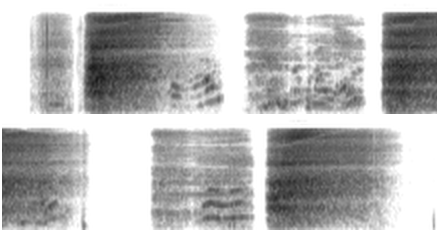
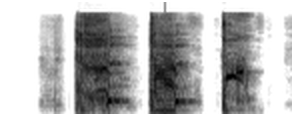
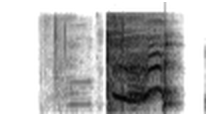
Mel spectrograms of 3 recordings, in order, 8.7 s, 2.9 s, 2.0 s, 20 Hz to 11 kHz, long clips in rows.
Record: {"exhalation_length": "8.7 s", "exhalation_amplitude": 26539, "exhalation_signal_mean_std_ratio": 0.44, "three_cough_length": "2.9 s", "three_cough_amplitude": 32767, "three_cough_signal_mean_std_ratio": 0.52, "cough_length": "2.0 s", "cough_amplitude": 32767, "cough_signal_mean_std_ratio": 0.5, "survey_phase": "beta (2021-08-13 to 2022-03-07)", "age": "18-44", "gender": "Female", "wearing_mask": "No", "symptom_shortness_of_breath": true, "symptom_fatigue": true, "symptom_headache": true, "symptom_change_to_sense_of_smell_or_taste": true, "symptom_onset": "3 days", "smoker_status": "Ex-smoker", "respiratory_condition_asthma": true, "respiratory_condition_other": false, "recruitment_source": "Test and Trace", "submission_delay": "1 day", "covid_test_result": "Positive", "covid_test_method": "RT-qPCR", "covid_ct_value": 24.8, "covid_ct_gene": "ORF1ab gene", "covid_ct_mean": 24.9, "covid_viral_load": "6800 copies/ml", "covid_viral_load_category": "Minimal viral load (< 10K copies/ml)"}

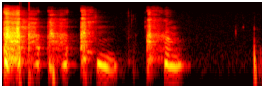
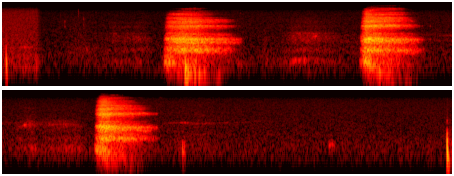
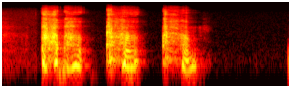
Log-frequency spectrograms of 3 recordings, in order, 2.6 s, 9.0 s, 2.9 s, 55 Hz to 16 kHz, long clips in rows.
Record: {"cough_length": "2.6 s", "cough_amplitude": 18569, "cough_signal_mean_std_ratio": 0.35, "exhalation_length": "9.0 s", "exhalation_amplitude": 4281, "exhalation_signal_mean_std_ratio": 0.34, "three_cough_length": "2.9 s", "three_cough_amplitude": 18566, "three_cough_signal_mean_std_ratio": 0.44, "survey_phase": "alpha (2021-03-01 to 2021-08-12)", "age": "18-44", "gender": "Female", "wearing_mask": "No", "symptom_none": true, "smoker_status": "Never smoked", "respiratory_condition_asthma": false, "respiratory_condition_other": false, "recruitment_source": "REACT", "submission_delay": "2 days", "covid_test_result": "Negative", "covid_test_method": "RT-qPCR"}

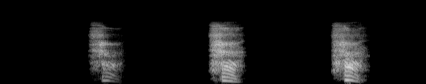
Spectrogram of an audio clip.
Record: {"exhalation_length": "4.3 s", "exhalation_amplitude": 30248, "exhalation_signal_mean_std_ratio": 0.33, "survey_phase": "beta (2021-08-13 to 2022-03-07)", "age": "45-64", "gender": "Male", "wearing_mask": "No", "symptom_none": true, "smoker_status": "Never smoked", "respiratory_condition_asthma": false, "respiratory_condition_other": false, "recruitment_source": "REACT", "submission_delay": "1 day", "covid_test_result": "Negative", "covid_test_method": "RT-qPCR", "influenza_a_test_result": "Negative", "influenza_b_test_result": "Negative"}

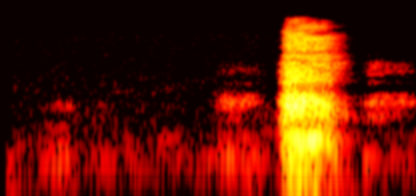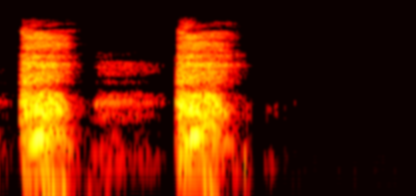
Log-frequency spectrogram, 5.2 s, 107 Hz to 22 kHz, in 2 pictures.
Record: {"exhalation_length": "5.2 s", "exhalation_amplitude": 21609, "exhalation_signal_mean_std_ratio": 0.29, "survey_phase": "beta (2021-08-13 to 2022-03-07)", "age": "45-64", "gender": "Male", "wearing_mask": "No", "symptom_none": true, "smoker_status": "Ex-smoker", "respiratory_condition_asthma": true, "respiratory_condition_other": false, "recruitment_source": "REACT", "submission_delay": "5 days", "covid_test_result": "Negative", "covid_test_method": "RT-qPCR", "influenza_a_test_result": "Negative", "influenza_b_test_result": "Negative"}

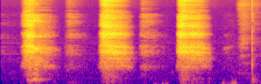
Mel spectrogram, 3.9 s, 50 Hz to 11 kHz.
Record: {"exhalation_length": "3.9 s", "exhalation_amplitude": 30479, "exhalation_signal_mean_std_ratio": 0.49, "survey_phase": "alpha (2021-03-01 to 2021-08-12)", "age": "18-44", "gender": "Female", "wearing_mask": "No", "symptom_none": true, "smoker_status": "Never smoked", "respiratory_condition_asthma": false, "respiratory_condition_other": false, "recruitment_source": "REACT", "submission_delay": "1 day", "covid_test_result": "Negative", "covid_test_method": "RT-qPCR"}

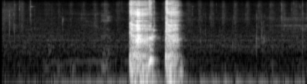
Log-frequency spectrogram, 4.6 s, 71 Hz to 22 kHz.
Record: {"cough_length": "4.6 s", "cough_amplitude": 28982, "cough_signal_mean_std_ratio": 0.28, "survey_phase": "beta (2021-08-13 to 2022-03-07)", "age": "18-44", "gender": "Female", "wearing_mask": "No", "symptom_cough_any": true, "symptom_runny_or_blocked_nose": true, "symptom_sore_throat": true, "symptom_diarrhoea": true, "symptom_fatigue": true, "symptom_change_to_sense_of_smell_or_taste": true, "symptom_loss_of_taste": true, "smoker_status": "Current smoker (11 or more cigarettes per day)", "respiratory_condition_asthma": false, "respiratory_condition_other": false, "recruitment_source": "Test and Trace", "submission_delay": "1 day", "covid_test_result": "Positive", "covid_test_method": "RT-qPCR"}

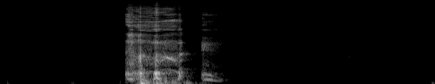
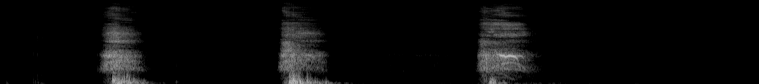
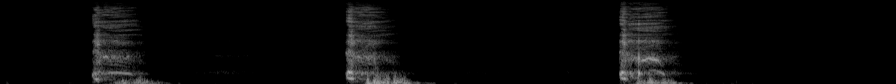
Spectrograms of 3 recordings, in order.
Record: {"cough_length": "4.4 s", "cough_amplitude": 15871, "cough_signal_mean_std_ratio": 0.26, "exhalation_length": "7.6 s", "exhalation_amplitude": 8658, "exhalation_signal_mean_std_ratio": 0.31, "three_cough_length": "9.0 s", "three_cough_amplitude": 11168, "three_cough_signal_mean_std_ratio": 0.34, "survey_phase": "beta (2021-08-13 to 2022-03-07)", "age": "45-64", "gender": "Female", "wearing_mask": "No", "symptom_cough_any": true, "symptom_runny_or_blocked_nose": true, "symptom_headache": true, "symptom_change_to_sense_of_smell_or_taste": true, "symptom_loss_of_taste": true, "symptom_onset": "3 days", "smoker_status": "Ex-smoker", "respiratory_condition_asthma": false, "respiratory_condition_other": false, "recruitment_source": "Test and Trace", "submission_delay": "1 day", "covid_test_result": "Positive", "covid_test_method": "ePCR"}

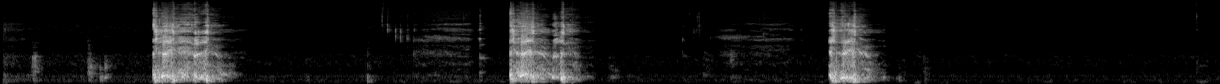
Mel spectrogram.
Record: {"three_cough_length": "12.2 s", "three_cough_amplitude": 32768, "three_cough_signal_mean_std_ratio": 0.29, "survey_phase": "beta (2021-08-13 to 2022-03-07)", "age": "65+", "gender": "Male", "wearing_mask": "No", "symptom_none": true, "smoker_status": "Ex-smoker", "respiratory_condition_asthma": true, "respiratory_condition_other": true, "recruitment_source": "REACT", "submission_delay": "1 day", "covid_test_result": "Negative", "covid_test_method": "RT-qPCR", "influenza_a_test_result": "Negative", "influenza_b_test_result": "Negative"}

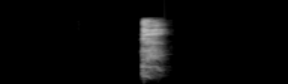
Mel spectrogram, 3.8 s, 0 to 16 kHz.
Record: {"cough_length": "3.8 s", "cough_amplitude": 31127, "cough_signal_mean_std_ratio": 0.2, "survey_phase": "beta (2021-08-13 to 2022-03-07)", "age": "65+", "gender": "Female", "wearing_mask": "No", "symptom_shortness_of_breath": true, "smoker_status": "Never smoked", "respiratory_condition_asthma": false, "respiratory_condition_other": false, "recruitment_source": "REACT", "submission_delay": "1 day", "covid_test_result": "Negative", "covid_test_method": "RT-qPCR"}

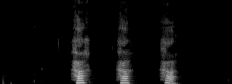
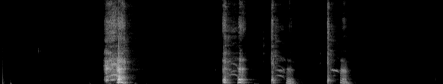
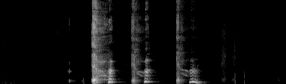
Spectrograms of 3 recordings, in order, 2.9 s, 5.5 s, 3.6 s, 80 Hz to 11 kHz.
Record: {"exhalation_length": "2.9 s", "exhalation_amplitude": 29050, "exhalation_signal_mean_std_ratio": 0.26, "cough_length": "5.5 s", "cough_amplitude": 32767, "cough_signal_mean_std_ratio": 0.23, "three_cough_length": "3.6 s", "three_cough_amplitude": 30261, "three_cough_signal_mean_std_ratio": 0.25, "survey_phase": "alpha (2021-03-01 to 2021-08-12)", "age": "18-44", "gender": "Female", "wearing_mask": "No", "symptom_none": true, "smoker_status": "Never smoked", "respiratory_condition_asthma": false, "respiratory_condition_other": false, "recruitment_source": "REACT", "submission_delay": "1 day", "covid_test_result": "Negative", "covid_test_method": "RT-qPCR"}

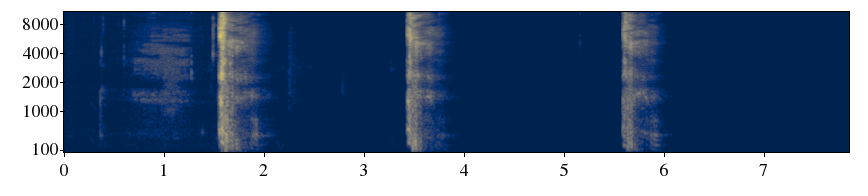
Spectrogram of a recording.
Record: {"three_cough_length": "7.9 s", "three_cough_amplitude": 32768, "three_cough_signal_mean_std_ratio": 0.17, "survey_phase": "alpha (2021-03-01 to 2021-08-12)", "age": "45-64", "gender": "Male", "wearing_mask": "No", "symptom_none": true, "smoker_status": "Ex-smoker", "respiratory_condition_asthma": false, "respiratory_condition_other": false, "recruitment_source": "REACT", "submission_delay": "4 days", "covid_test_result": "Negative", "covid_test_method": "RT-qPCR"}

